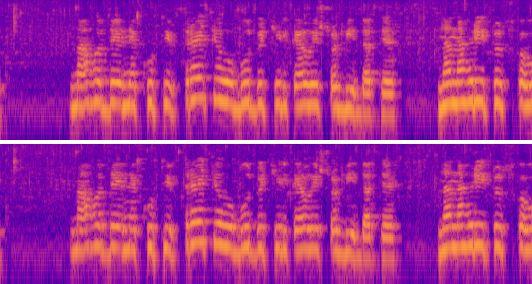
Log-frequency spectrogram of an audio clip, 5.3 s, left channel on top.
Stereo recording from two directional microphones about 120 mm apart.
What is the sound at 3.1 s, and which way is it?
Frying, 20° left (ahead or behind).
